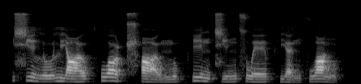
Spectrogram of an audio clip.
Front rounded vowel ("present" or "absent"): absent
